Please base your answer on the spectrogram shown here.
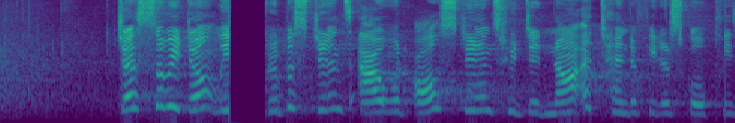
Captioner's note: applause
